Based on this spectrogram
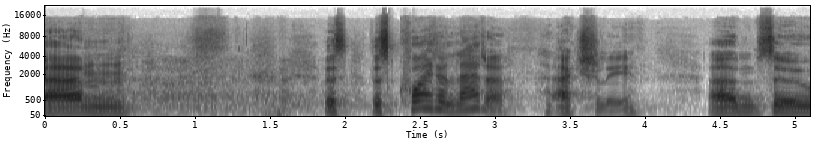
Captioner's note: audience laughing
